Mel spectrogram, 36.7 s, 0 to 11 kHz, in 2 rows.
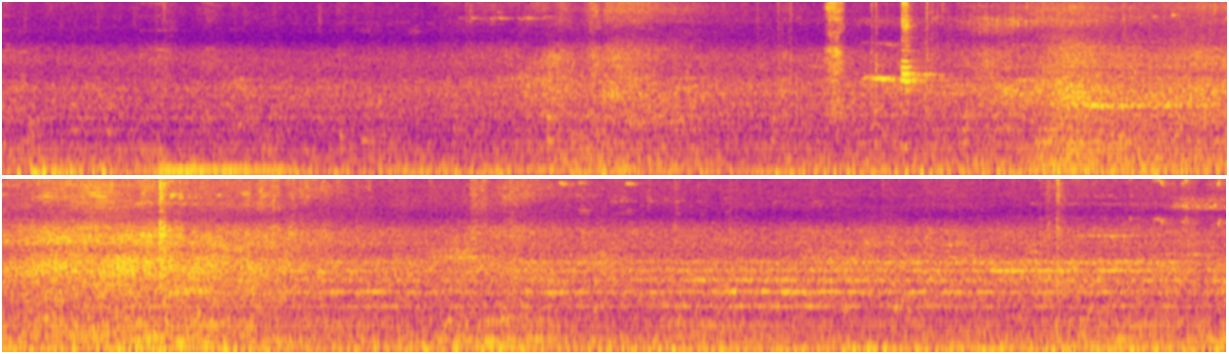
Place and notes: Dianchi Road, Shanghai - in the Street
Walking on the road, Garbage trucks are finishing the sound of garbage, Binaural recording, Zoom H6+ Soundman OKM II
Shanghai, China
